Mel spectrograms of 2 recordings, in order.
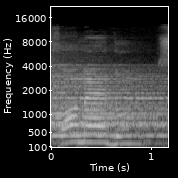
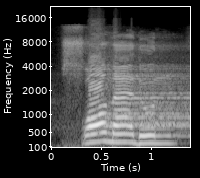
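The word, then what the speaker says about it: صمد: সামাদুন, সামাদুন, সামাদুন বলা যাবে না, সামাদুন বললে এটা সিন হয়ে যাবে, এটা সদ স স। সিনের উচ্চারণ সা, আকার হবে একটা, আকারটা মুছে ফেললে স, আকার দিলে সা। সদ হচ্ছে আকার ছাড়া স স, আর সিন হচ্ছে আকার দিয়ে সা সা।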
